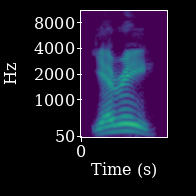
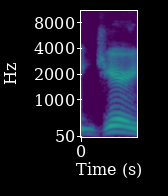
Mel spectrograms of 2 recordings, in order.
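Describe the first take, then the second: First: "Yeri" with a Y sound replacing the J; mispronounced Jerry. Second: Said in the usual way. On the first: Retold or imitated. Spanish-speaking cellmate greeting Jerry, "Yeri" with a Y. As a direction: say "Yeri", opening on Y as in yes. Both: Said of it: "they can't say Jerry".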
